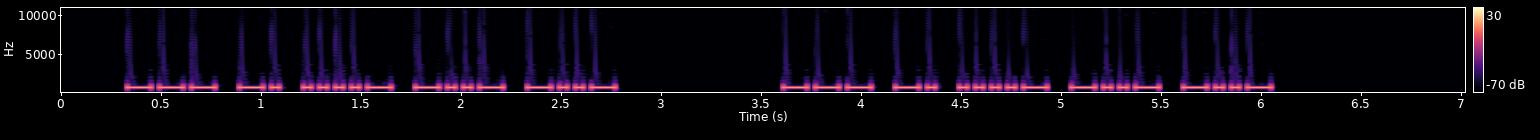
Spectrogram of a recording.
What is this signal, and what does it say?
Morse code, heard as a keyed tone, about 30 wpm, 700 Hz. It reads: ON4XX ON4XX
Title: DXCC-100 Call Signs - 5 Characters - Repeated 2x - 30wpm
